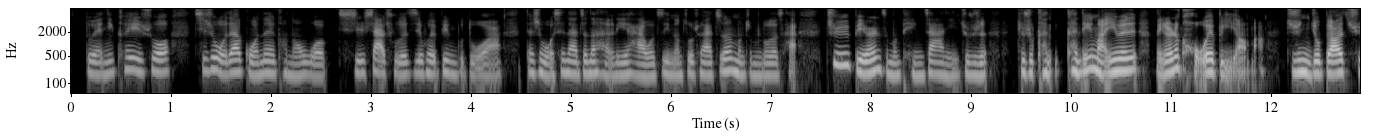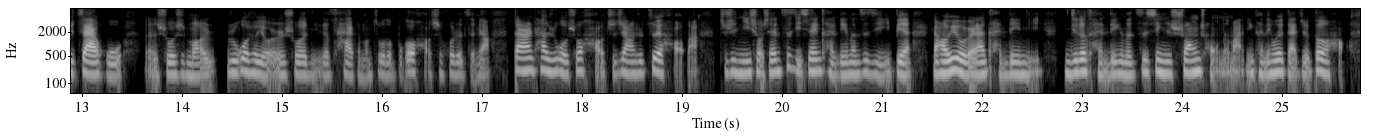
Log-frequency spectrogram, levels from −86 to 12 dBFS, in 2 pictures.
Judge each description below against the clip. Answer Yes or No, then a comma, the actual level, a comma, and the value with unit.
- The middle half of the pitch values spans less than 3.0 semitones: Yes, narrow, 2.5 semitones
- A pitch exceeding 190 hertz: No, medium, 185 Hz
